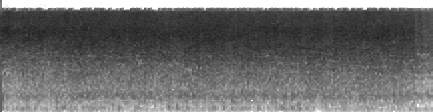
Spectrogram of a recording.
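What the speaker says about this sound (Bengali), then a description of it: "একটু আদা বাটা দিয়ে দিলাম" Ginger paste hits a hot pan already holding salt and turmeric, giving a loud, steady, even hiss of sizzling that runs unbroken throughout, with no talk.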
